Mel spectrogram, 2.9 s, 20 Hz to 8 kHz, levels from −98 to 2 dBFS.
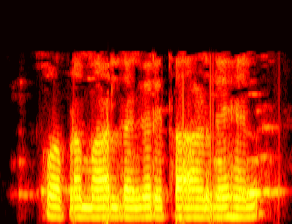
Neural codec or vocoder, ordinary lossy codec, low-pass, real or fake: none; AAC, 16 kbps; 7.2 kHz; real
